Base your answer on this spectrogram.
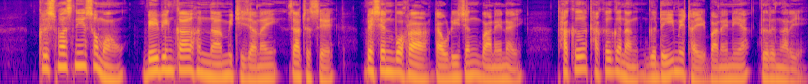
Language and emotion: Bodo, neutral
